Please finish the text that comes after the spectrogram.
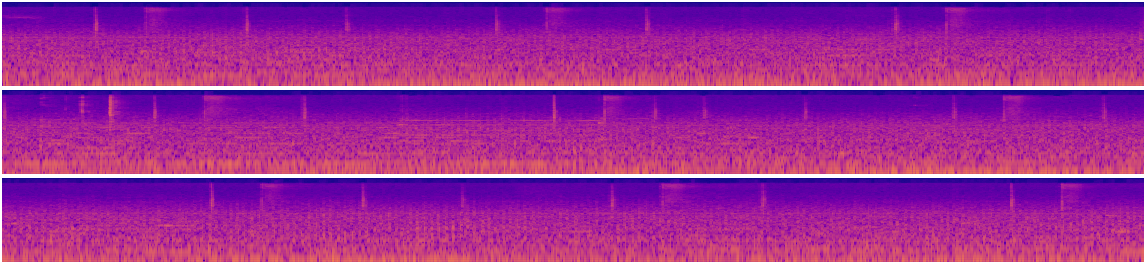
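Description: A Chinook helicopter in a video game, heard as a loud, continuous low rotor and engine roar that fills the whole stretch, with sharp game clicks and effects scattered on top.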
